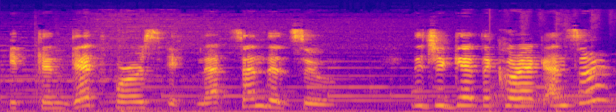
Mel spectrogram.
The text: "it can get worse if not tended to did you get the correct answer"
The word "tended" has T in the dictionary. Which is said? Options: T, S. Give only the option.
S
